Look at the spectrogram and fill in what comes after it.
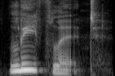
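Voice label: "leaflet", English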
